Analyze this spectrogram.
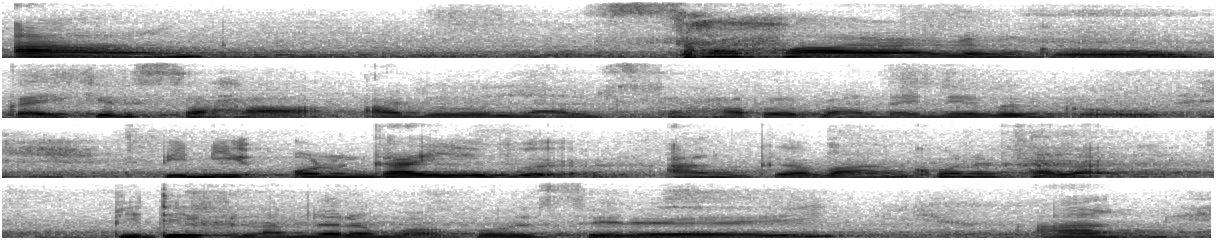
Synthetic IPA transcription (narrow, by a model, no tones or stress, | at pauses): aŋ | saɦaɾɯŋɡɯwkajkʰiɾsaɦa̰aɾɯlalsaɦabɯbanajnɯɾɯŋɡɯ̰w | b̥iniʔɔnɡajbɯaŋɡabaŋkʰɯwnakʰala̰ | b̥idekʰalamnɯɾɯŋbabɯwseɾɯj | aŋ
